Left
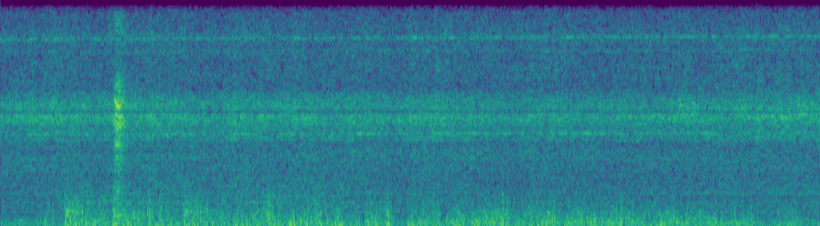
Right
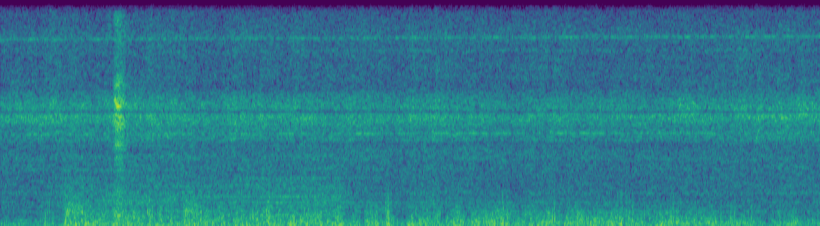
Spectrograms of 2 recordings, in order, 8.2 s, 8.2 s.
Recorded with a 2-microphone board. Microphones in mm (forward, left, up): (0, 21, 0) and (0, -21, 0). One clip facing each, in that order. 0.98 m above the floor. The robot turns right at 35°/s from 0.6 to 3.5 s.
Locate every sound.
1.1 s a snare drum: 15° left (ahead or behind), 4 m; by 1.3 s 10° left (ahead or behind), 4 m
